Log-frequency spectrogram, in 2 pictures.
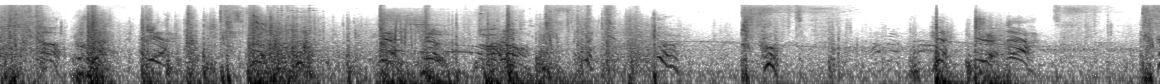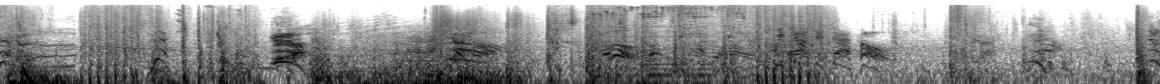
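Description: Men shout and grunt as they fight.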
